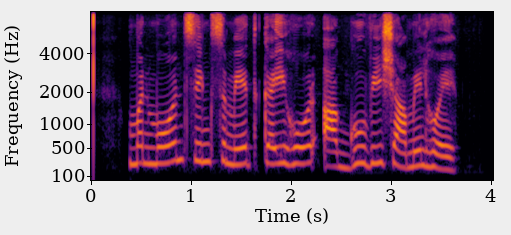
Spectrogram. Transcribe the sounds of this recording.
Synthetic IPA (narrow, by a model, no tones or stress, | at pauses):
mənmonsiŋɡsəmet̪kəiːɦoɾaɡuʋiːɕamilɦoe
